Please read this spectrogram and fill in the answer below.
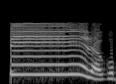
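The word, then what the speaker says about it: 뱃나루: 그랬을 때 우리 발음을 어떻게 해요? 나루, 그치? 빼라고 발음해요. 즉, 배에서 빼로 뭔가 소리가 더 생겨요.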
